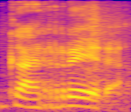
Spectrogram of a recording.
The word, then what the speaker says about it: carrera: And so, for example, in Spanish, we have this very hard R, Okay. like the word, the name rose is pronounced rosa. Okay. And so, or if I want to say like, a race would be carrera.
